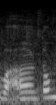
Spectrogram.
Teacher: نون ساکن کے بعد تا ہے باریک اخفا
